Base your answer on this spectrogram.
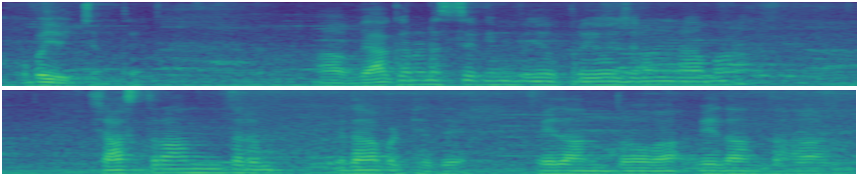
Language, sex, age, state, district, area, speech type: Sanskrit, male, 18-30, Karnataka, Uttara Kannada, rural, spontaneous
